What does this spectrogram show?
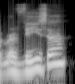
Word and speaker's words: Ravizza: name out loud so is it mark uh revisa yes that's the way i've heard it pronounced okay yeah i never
